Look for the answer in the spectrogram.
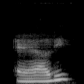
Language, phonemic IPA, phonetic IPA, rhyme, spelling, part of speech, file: Danish, /ɛrli/, [ˈæɐ̯li], -i, ærlig, adjective, Da-ærlig.ogg
- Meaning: 1. honest 2. frank 3. sincere, straight, square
